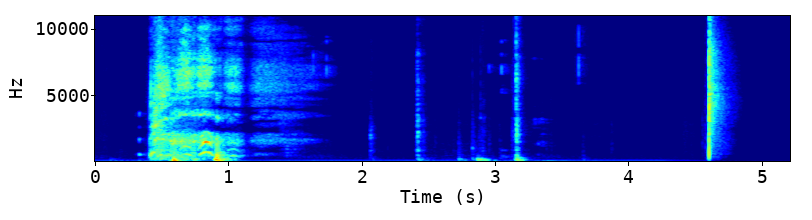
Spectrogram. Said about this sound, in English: How'd you feel about that clap? It wasn't our best.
